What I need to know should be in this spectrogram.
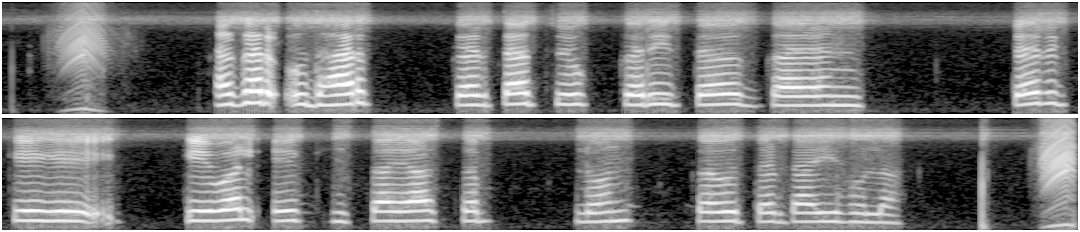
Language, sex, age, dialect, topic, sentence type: Bhojpuri, female, 18-24, Western, banking, statement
